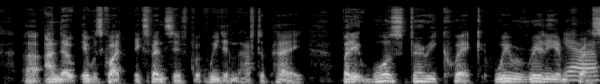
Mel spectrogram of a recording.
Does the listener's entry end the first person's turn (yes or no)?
no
